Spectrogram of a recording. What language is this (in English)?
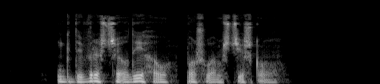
Polish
